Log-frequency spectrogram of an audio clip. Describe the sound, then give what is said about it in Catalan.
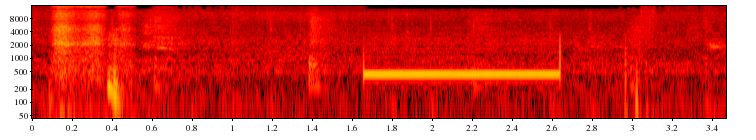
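A single steady telephone ringback tone of a call made live on air from Boca Ràdio sounds for about a second, loud and clear, with a few faint clicks and light noise around it and no one speaking. “Sí que has trigat, tio, a agafar la, el telèfon.”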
